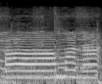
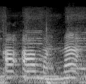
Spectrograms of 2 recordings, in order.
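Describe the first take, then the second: First: The opening vowel is one smooth long vowel. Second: The opening vowel is broken by a glottal catch. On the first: "kita ganti menjadi amana" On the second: "ada dua hamzah yang sama"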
